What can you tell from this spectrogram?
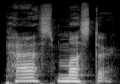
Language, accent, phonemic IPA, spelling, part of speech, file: English, US, /ˌpæs ˈmʌs.tɚ/, pass muster, verb, En-us-pass muster.ogg
- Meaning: 1. To meet or exceed a particular standard 2. To adequately pass a formal or informal inspection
